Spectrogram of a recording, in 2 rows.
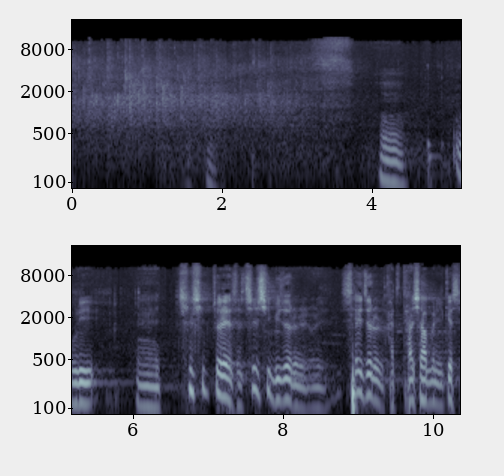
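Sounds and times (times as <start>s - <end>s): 
applause: 0.0s - 3.4s
speech: 4.1s - 10.3s.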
